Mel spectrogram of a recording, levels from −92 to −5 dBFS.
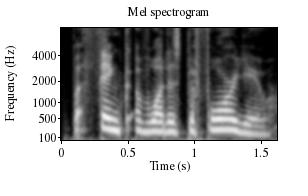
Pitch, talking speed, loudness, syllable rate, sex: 210 Hz, 260 wpm, -16 LUFS, 6.1 syllables/s, female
